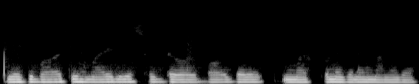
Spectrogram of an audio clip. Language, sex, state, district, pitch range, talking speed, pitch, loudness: Hindi, male, Uttar Pradesh, Etah, 110-120 Hz, 215 wpm, 115 Hz, -18 LUFS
